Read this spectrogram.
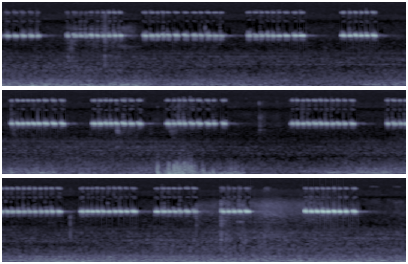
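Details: Cricket producing regular high trilled bursts about a second long, repeated with short gaps, over a low rumble with one louder thud near the middle.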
